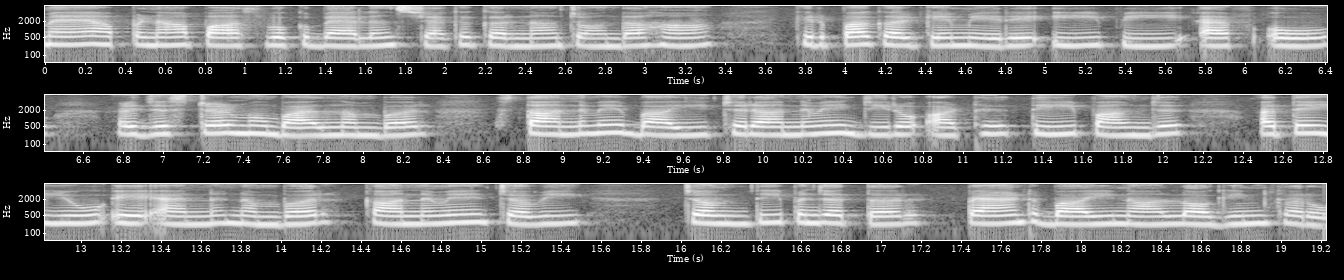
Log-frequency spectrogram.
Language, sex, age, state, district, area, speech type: Punjabi, female, 18-30, Punjab, Tarn Taran, rural, read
